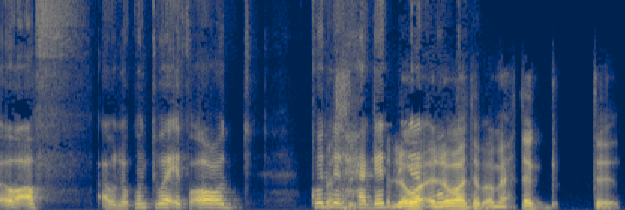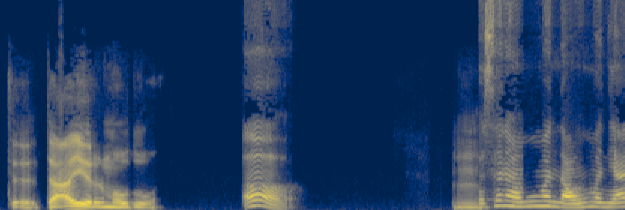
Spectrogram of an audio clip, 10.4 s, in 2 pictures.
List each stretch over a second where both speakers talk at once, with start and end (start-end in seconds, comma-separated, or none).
2.6-4.2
